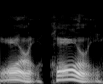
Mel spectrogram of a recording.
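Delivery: poor Long Island accent. Giving a Ronkonkoma shout-out, trying a bad Long Island accent. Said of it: "That's not a good Long Island accent".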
